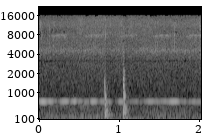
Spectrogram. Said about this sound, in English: two quick knocks that sounded more like a heartbeat than knuckles on wood.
